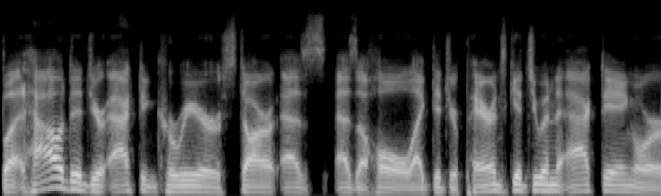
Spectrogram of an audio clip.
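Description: A man talks at a fairly quick pace in a fairly low pitch. The background is quiet and the sound dry, with no echo. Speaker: podcast host. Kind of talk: casual interview chat. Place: home room. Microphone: studio mic.

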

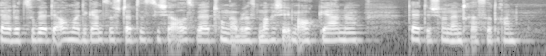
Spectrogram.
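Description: Talking at a very fast pace, a woman keeps a monotone, flat intonation. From western Germany. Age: 20s. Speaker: university student. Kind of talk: casual interview. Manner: hesitant, many fillers. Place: classroom.

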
